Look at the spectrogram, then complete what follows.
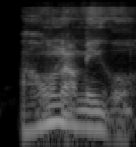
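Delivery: mock Spanish-language broadcaster voice. Repeating the podcast request in Spanish, in a Telemundo voice. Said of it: "En my Telemundo voice".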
